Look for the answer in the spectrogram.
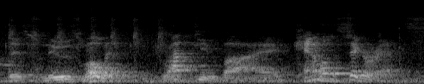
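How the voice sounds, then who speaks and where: A man playing a showy, stately wartime radio host, proclaiming in a grand, measured 1940s style in a very echoey hall with music and an audience. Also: fairly low pitch, wildly swooping pitch, recorded from a distance, heavy background noise, heavily acted. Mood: smooth sales pitch. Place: on stage in an opera house, live.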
